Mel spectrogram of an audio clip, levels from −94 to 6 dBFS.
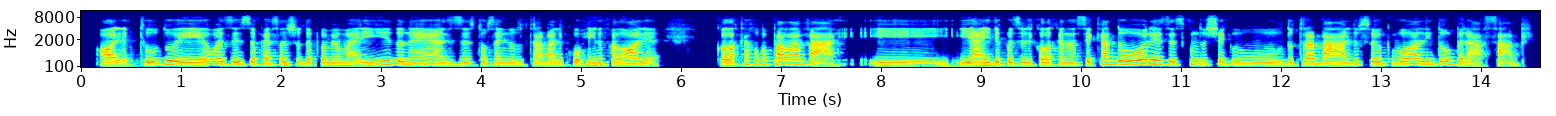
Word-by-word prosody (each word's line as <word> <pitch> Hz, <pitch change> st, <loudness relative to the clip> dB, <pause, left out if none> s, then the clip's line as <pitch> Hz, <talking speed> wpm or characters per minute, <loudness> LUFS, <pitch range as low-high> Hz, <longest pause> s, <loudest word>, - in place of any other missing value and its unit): Olha, 155 Hz, -1 st, +2 dB
tudo 195 Hz, +6 st, +1 dB
eu. 175 Hz, +3 st, +2 dB
Às 190 Hz, 0 st, 0 dB
vezes 185 Hz, 0 st, -1 dB
eu 185 Hz, -, +1 dB
peço 185 Hz, 0 st, -2 dB
ajuda 180 Hz, -1 st, -2 dB
para 175 Hz, -1 st, -3 dB
o -, -, -1 dB
meu 170 Hz, -1 st, -1 dB
marido, 180 Hz, +6 st, 0 dB
né? 185 Hz, +1 st, 0 dB
Às 175 Hz, -1 st, +1 dB
vezes 175 Hz, 0 st, -3 dB
eu -, -, -20 dB
tô 180 Hz, 0 st, -4 dB
saindo 175 Hz, -1 st, -2 dB
do 165 Hz, -, -6 dB
trabalho 165 Hz, 0 st, -2 dB
correndo, 170 Hz, +1 st, -1 dB
eu -, -, -8 dB
falo: 170 Hz, -2 st, 0 dB
"Olha, 180 Hz, -4 st, +2 dB, 0.6 s
coloca 165 Hz, +4 st, +2 dB
roupa 215 Hz, 0 st, -4 dB
pra 210 Hz, -1 st, +5 dB
lavar". 200 Hz, -8 st, +3 dB, 0.3 s
E 160 Hz, -2 st, -3 dB
e 175 Hz, -, 0 dB
aí, 165 Hz, 0 st, +5 dB
depois 180 Hz, 0 st, -1 dB
ele 170 Hz, -1 st, -1 dB
coloca 175 Hz, 0 st, +1 dB
na 175 Hz, +1 st, -2 dB
secadora 215 Hz, +5 st, +2 dB
e, -, -, +5 dB
às 225 Hz, -, -1 dB
vezes, 190 Hz, -1 st, -2 dB
quando 195 Hz, -2 st, -4 dB
eu 190 Hz, -, -3 dB
chego 180 Hz, -4 st, -3 dB
do 170 Hz, 0 st, -3 dB
trabalho, 175 Hz, 0 st, +2 dB
sou 195 Hz, -2 st, -2 dB
eu 180 Hz, -, -2 dB
que 185 Hz, -, -11 dB
vou 190 Hz, +1 st, +2 dB
ali 190 Hz, -1 st, +1 dB
dobrar, 185 Hz, -8 st, -1 dB
sabe. 80 Hz, -11 st, -4 dB
180 Hz, 210 wpm, -22 LUFS, 165-190 Hz, 0.6 s, pra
